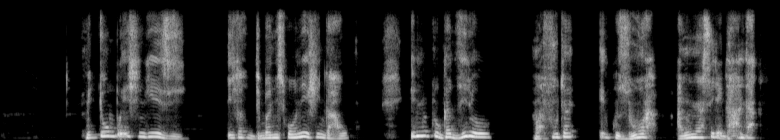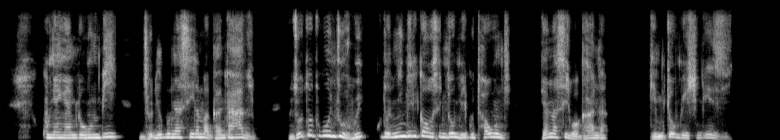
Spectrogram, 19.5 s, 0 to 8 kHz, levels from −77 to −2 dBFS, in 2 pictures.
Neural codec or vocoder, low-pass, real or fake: codec, 44.1 kHz, 7.8 kbps, Pupu-Codec; 7.2 kHz; fake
